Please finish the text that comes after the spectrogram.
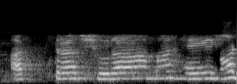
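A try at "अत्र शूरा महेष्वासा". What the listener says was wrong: Not, it is not a small shoe, it is shu. It is Dirgham. Atra Shura Maheshwasaha.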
